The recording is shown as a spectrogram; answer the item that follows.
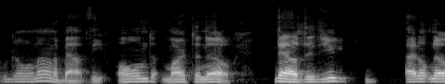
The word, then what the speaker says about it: Ondes: And the Onde is like, okay, well, you kind of know French, but not really. It's on.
